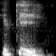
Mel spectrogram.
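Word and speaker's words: इति: But when, for example, in iti, the next word, there is no dot, so then there's a T, the soft T.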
